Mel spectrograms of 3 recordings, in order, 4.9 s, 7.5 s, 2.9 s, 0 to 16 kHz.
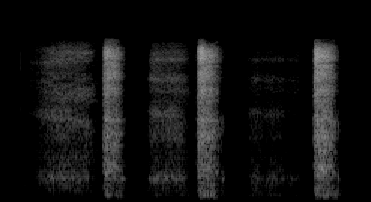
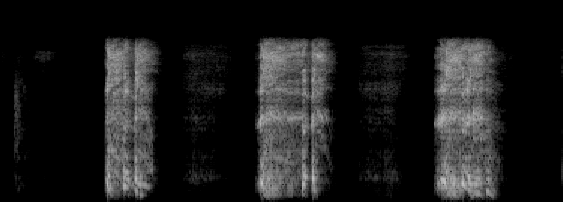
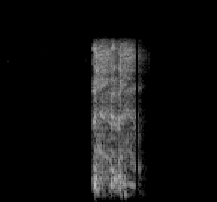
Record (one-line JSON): {"exhalation_length": "4.9 s", "exhalation_amplitude": 14538, "exhalation_signal_mean_std_ratio": 0.33, "three_cough_length": "7.5 s", "three_cough_amplitude": 18319, "three_cough_signal_mean_std_ratio": 0.42, "cough_length": "2.9 s", "cough_amplitude": 18818, "cough_signal_mean_std_ratio": 0.35, "survey_phase": "beta (2021-08-13 to 2022-03-07)", "age": "18-44", "gender": "Male", "wearing_mask": "No", "symptom_cough_any": true, "symptom_runny_or_blocked_nose": true, "symptom_sore_throat": true, "symptom_fatigue": true, "symptom_fever_high_temperature": true, "symptom_headache": true, "smoker_status": "Ex-smoker", "respiratory_condition_asthma": false, "respiratory_condition_other": false, "recruitment_source": "Test and Trace", "submission_delay": "2 days", "covid_test_result": "Positive", "covid_test_method": "RT-qPCR", "covid_ct_value": 29.8, "covid_ct_gene": "ORF1ab gene"}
